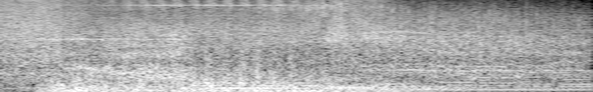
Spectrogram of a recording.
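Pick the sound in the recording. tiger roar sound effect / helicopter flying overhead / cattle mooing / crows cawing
helicopter flying overhead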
